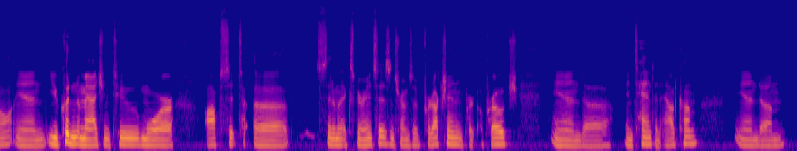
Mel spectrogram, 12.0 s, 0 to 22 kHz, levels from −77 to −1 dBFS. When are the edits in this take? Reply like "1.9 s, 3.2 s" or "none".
none

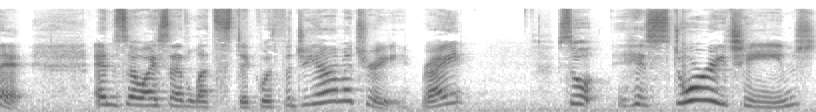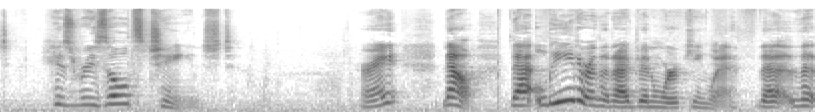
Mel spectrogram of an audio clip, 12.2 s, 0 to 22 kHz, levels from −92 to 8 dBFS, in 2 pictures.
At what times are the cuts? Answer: none

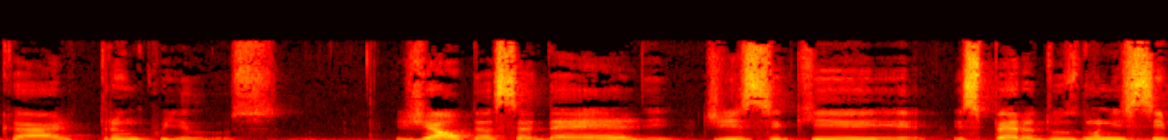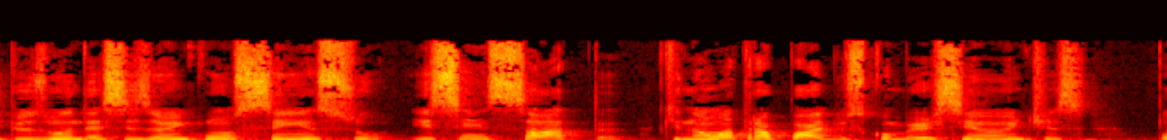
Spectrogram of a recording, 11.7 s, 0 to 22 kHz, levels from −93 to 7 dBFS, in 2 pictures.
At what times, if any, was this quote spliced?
1.9 s, 2.3 s, 3.4 s, 4.7 s, 5.4 s, 9.1 s

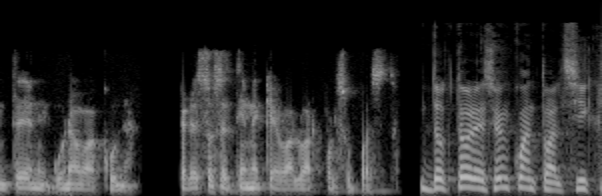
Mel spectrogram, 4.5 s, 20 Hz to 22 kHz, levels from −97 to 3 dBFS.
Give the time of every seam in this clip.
3.0 s

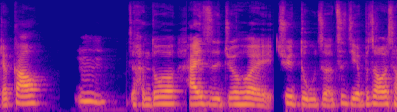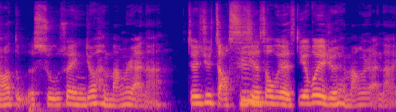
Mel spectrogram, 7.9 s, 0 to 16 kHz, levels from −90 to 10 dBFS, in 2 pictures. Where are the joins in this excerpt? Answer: 6.9 s

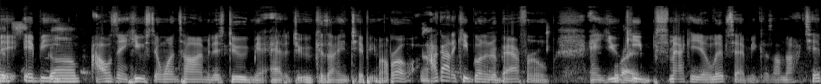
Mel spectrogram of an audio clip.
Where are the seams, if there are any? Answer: 2.5 s, 3.9 s

